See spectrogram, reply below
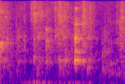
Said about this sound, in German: der Hund trinkt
